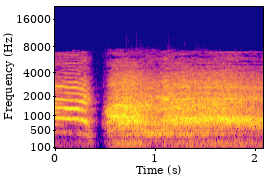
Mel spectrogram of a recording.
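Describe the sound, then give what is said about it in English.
Archival recording of a vast crowd shouting slogans hailing Chairman Mao and the Communist Party as a new government is proclaimed. A brief spoken phrase gives way to a massed roar of voices that swells and holds steady to the end. “Thousands answered by shouting, "Long live Chairman Mao! Long live the Communist Party!"”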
